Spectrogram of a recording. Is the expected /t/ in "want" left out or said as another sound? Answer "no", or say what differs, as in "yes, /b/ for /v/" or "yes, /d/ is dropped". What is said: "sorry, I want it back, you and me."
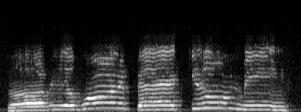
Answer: yes, /t/ is dropped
